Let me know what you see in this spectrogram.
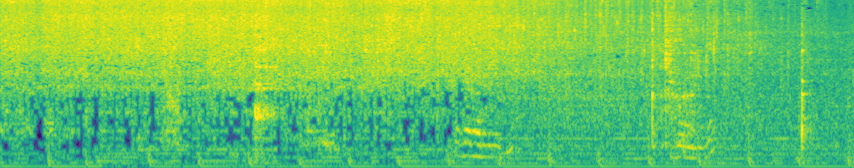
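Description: Spice paste and potato cubes sizzling in hot oil in a wok while a metal spatula stirs and scrapes, then water poured into the pan from about five seconds in, the sizzle dying down under the stream, with a couple of spatula knocks against the pan near the end.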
